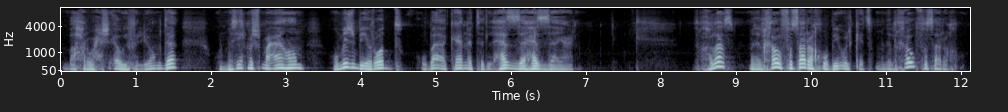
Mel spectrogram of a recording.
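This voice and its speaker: A man with an Egyptian Arabic accent preaching a sermon in a lively, conversational way, often asking his listeners questions. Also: mid-range voice, a little fast, slightly rough, dry recording.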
